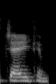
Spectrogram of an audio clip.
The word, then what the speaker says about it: Jacob: because I wasn't sure whether it was Jacob or ycob because sort of the spelling as well so I'm glad I've always thought of it as Jacob because they've got mainly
